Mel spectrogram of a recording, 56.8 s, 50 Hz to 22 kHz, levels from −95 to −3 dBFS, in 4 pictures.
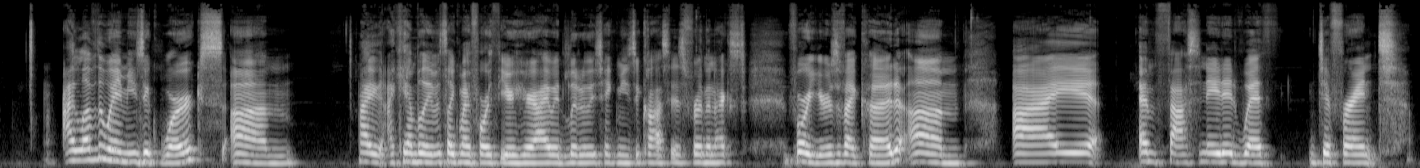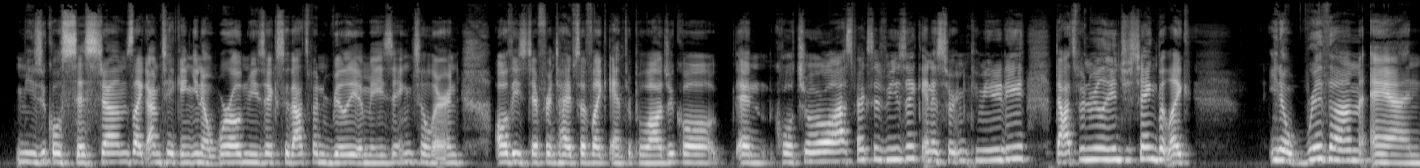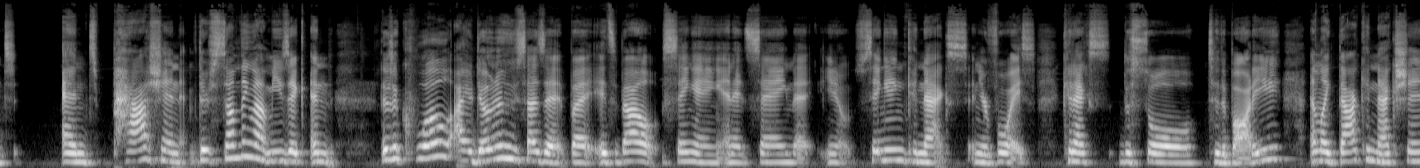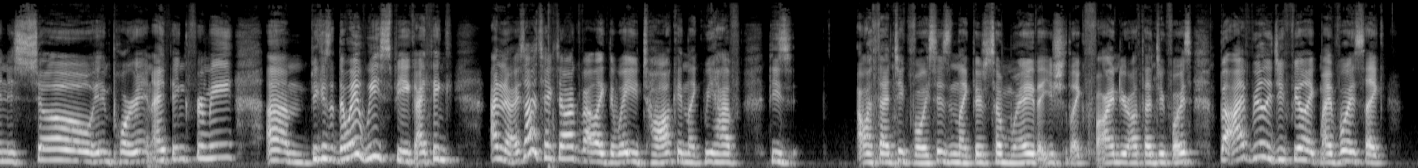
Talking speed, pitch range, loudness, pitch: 185 wpm, 190-225 Hz, -21 LUFS, 205 Hz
